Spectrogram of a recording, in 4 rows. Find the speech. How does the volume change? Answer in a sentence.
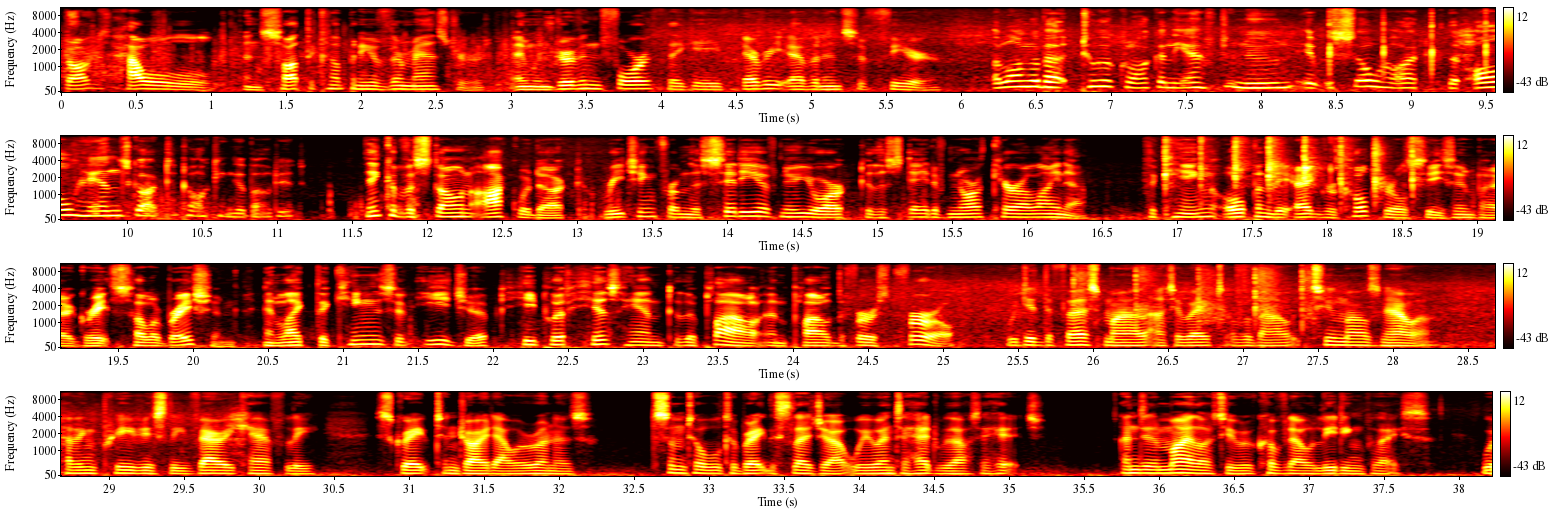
The volume of the talking stays about the same.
